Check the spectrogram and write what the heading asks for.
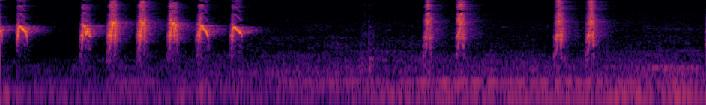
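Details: Chatty grey-cheeked bulbul used as therapy for untrained birds: a series of seven harsh buzzy notes, a pause over low hum, then two separated pairs of rasping notes.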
